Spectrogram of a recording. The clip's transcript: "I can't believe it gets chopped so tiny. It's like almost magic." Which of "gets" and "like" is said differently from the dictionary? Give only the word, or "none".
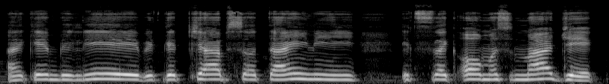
gets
